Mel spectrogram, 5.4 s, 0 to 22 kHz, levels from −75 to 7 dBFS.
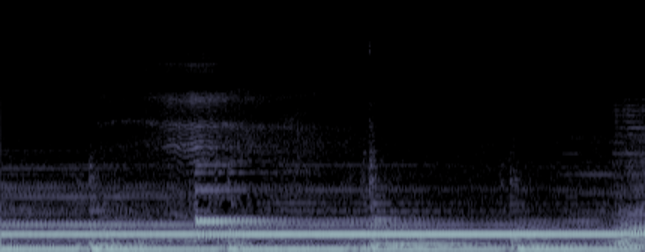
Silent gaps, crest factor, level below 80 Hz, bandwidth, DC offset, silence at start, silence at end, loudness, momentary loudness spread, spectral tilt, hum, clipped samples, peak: none; 10 dB; -26 dBFS; 4.8 kHz; under 0.1%; 0 s; 0 s; -25 LUFS; 2 LU; -10.5 dB/octave; none; under 0.1%; -12 dBFS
